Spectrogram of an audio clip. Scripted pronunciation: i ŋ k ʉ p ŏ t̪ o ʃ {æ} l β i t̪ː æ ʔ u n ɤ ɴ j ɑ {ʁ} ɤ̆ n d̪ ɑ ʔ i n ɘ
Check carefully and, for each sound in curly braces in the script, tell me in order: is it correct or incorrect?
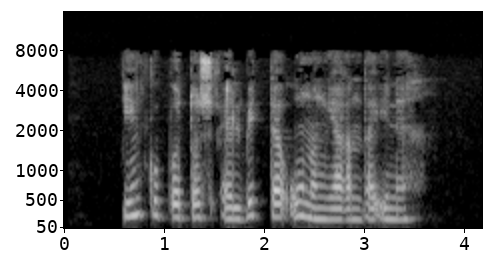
correct, correct

